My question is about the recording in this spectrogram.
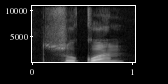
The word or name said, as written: sukwan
